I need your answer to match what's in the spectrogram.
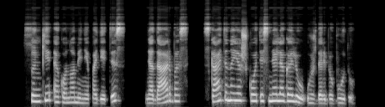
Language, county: Lithuanian, Kaunas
